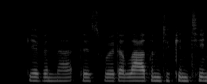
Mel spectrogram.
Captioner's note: speaking French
